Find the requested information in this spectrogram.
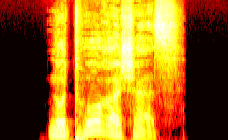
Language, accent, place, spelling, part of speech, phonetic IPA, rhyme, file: German, Germany, Berlin, notorisches, adjective, [noˈtoːʁɪʃəs], -oːʁɪʃəs, De-notorisches.ogg
- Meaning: strong/mixed nominative/accusative neuter singular of notorisch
